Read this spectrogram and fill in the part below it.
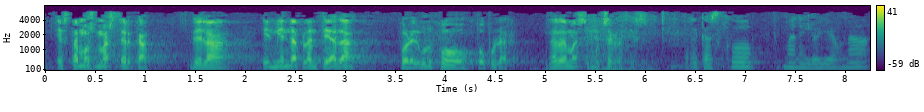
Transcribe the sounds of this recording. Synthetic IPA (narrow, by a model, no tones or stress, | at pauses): e̞st̪amo̞zmasθe̞ɾka | ðe̞laemje̞nd̪aplant̪e̞aða | po̞ɾe̞lɣɾupo̞po̞pulaɾ | naðamasimut͡ʃazɣɾaθjasrikasko | manajɾoʎawna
